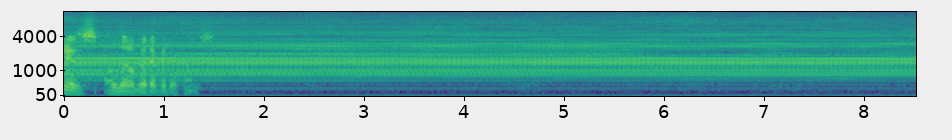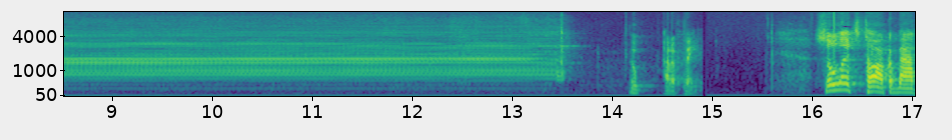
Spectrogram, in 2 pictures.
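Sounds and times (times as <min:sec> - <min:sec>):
airbrush air hissing: 0:00.0 - 0:03.1
compressor motor whine: 0:00.0 - 0:14.0.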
